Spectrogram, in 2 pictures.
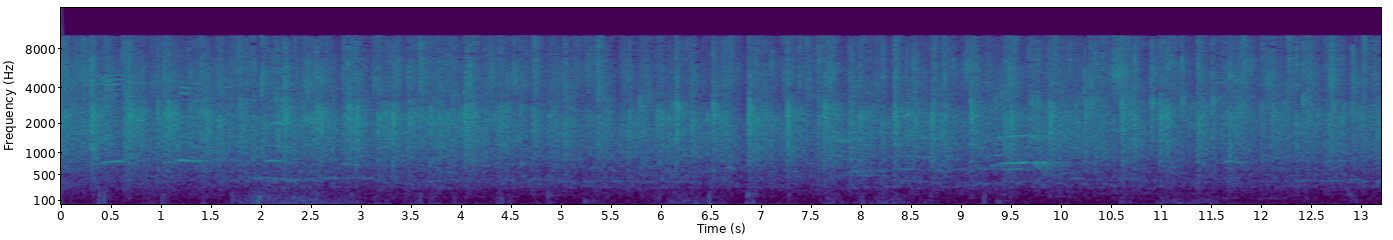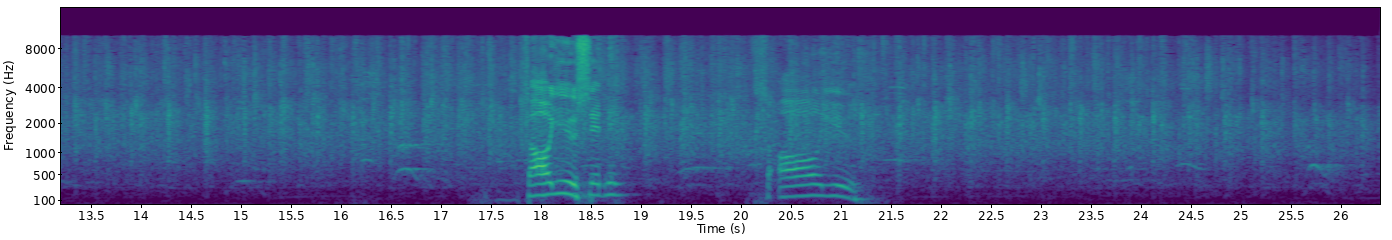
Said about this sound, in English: Clap your hands. Clap your hands. Clap your hands. Clap your hands. Clap your hands.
